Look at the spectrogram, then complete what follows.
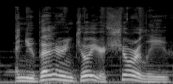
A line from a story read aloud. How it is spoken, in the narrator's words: she yelled over the noise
